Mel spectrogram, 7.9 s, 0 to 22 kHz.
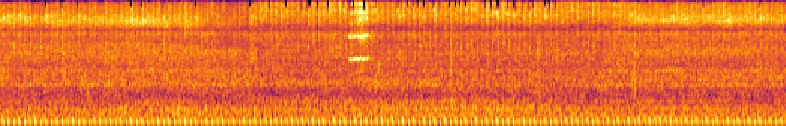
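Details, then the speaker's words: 1972 John Deere 110 single-cylinder lawn tractor, sat in a barn for years, after service with new fuel filter and oil: steady, even low thump with no misses, knocks or surging; a healthy running engine. "good on oil let's fire it up and go"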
